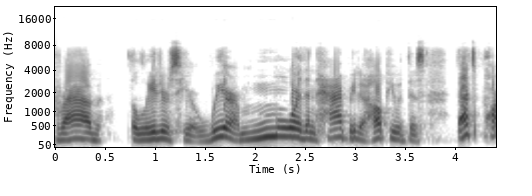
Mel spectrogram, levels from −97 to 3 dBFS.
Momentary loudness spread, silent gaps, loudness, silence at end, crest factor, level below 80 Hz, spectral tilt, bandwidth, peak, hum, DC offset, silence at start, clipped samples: 7 LU; 0.66-0.71 s; -28 LUFS; 0 s; 16 dB; -86 dBFS; -4.5 dB/octave; 8.2 kHz; -12 dBFS; none; under 0.1%; 0 s; under 0.1%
